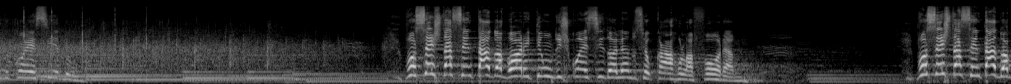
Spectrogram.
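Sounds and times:
crowd applauding: 0.0 - 3.9
speech: 0.2 - 1.1, 4.0 - 7.6, 9.2 - 10.0.

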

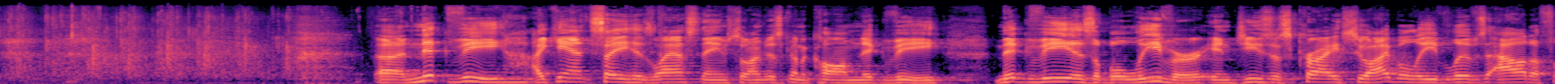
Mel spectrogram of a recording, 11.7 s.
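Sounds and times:
audience applause: 0.0 - 2.8
speech: 2.8 - 11.6.

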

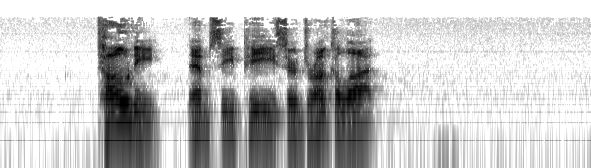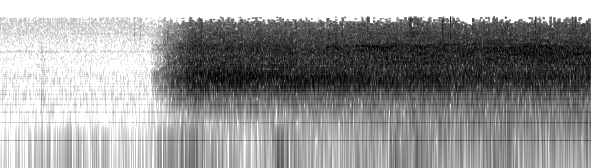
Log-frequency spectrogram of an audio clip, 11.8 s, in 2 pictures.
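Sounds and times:
speech: 1.0 - 3.8
crowd applause: 7.5 - 11.8.

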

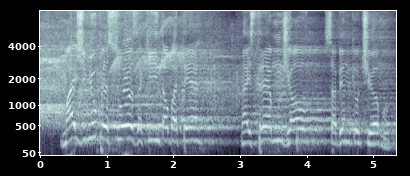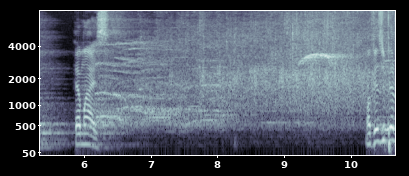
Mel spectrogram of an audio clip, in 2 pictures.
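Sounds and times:
faint cheers: 0.0 - 2.9, 6.2 - 10.0
large live audience applauding: 0.0 - 3.7, 6.5 - 10.6
speech: 0.3 - 6.5, 10.2 - 10.6.

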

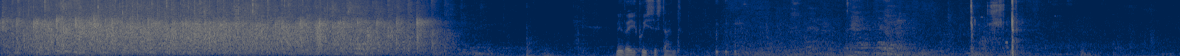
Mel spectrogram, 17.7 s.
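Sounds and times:
round of applause: 0.0 - 7.0
speech: 9.4 - 10.4.

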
